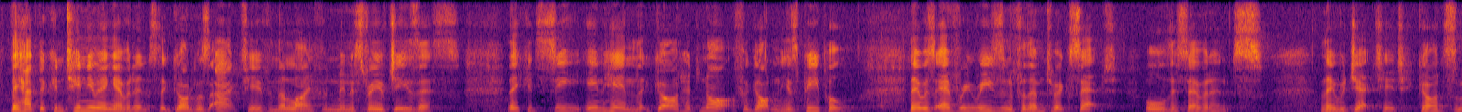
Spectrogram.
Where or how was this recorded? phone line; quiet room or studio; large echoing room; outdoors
large echoing room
